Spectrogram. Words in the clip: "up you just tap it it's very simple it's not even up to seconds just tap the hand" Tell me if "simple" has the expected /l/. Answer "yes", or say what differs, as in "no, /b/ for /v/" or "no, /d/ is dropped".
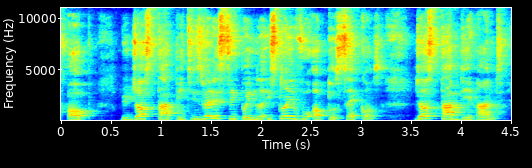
no, /n/ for /l/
